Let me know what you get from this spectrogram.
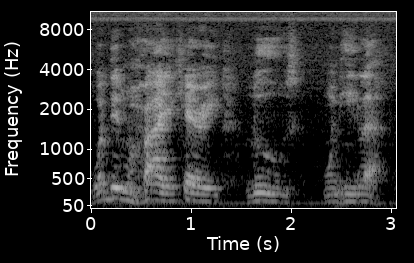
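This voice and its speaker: A man's voice: medium pitch, a little slow, reverberant, distant mic. A man hosting a podcast, casual and encouraging as he runs a music quiz. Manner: easygoing, encouraging, laid-back slang. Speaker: podcast host. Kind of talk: casual podcast chat, running a quiz game.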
